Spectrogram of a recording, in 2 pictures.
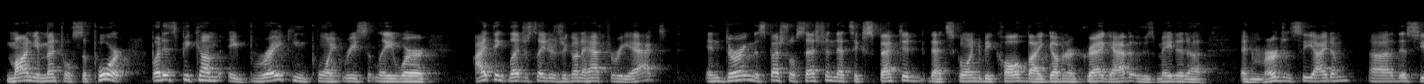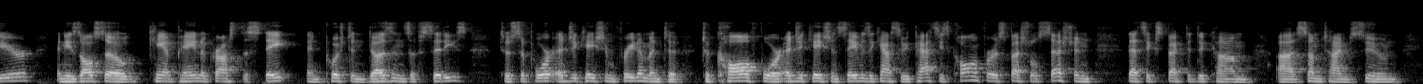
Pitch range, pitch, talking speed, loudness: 130-155 Hz, 140 Hz, 180 wpm, -22 LUFS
